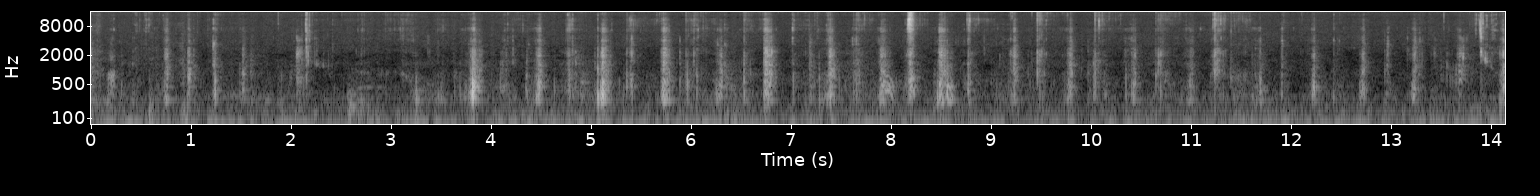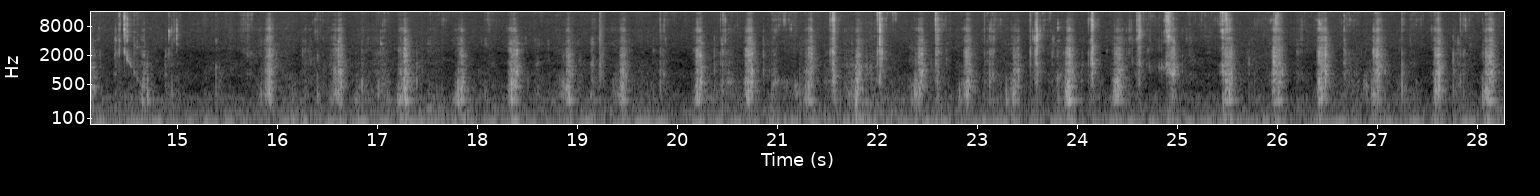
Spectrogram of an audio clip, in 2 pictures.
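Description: Close-miked chewing and biting of rice-free gimbap stuffed with raw carrot strips and pickled radish, a steady run of crisp, irregular crunches; the sharpest crunches come about 4 and 8 seconds in.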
